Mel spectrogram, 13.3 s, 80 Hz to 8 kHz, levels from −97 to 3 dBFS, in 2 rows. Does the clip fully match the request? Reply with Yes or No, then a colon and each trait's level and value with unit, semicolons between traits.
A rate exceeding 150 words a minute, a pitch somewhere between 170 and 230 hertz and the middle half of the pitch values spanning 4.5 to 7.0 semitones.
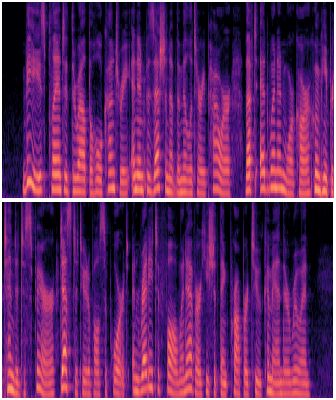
Yes: average, 180 wpm; medium, 185 Hz; average, 5.1 semitones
